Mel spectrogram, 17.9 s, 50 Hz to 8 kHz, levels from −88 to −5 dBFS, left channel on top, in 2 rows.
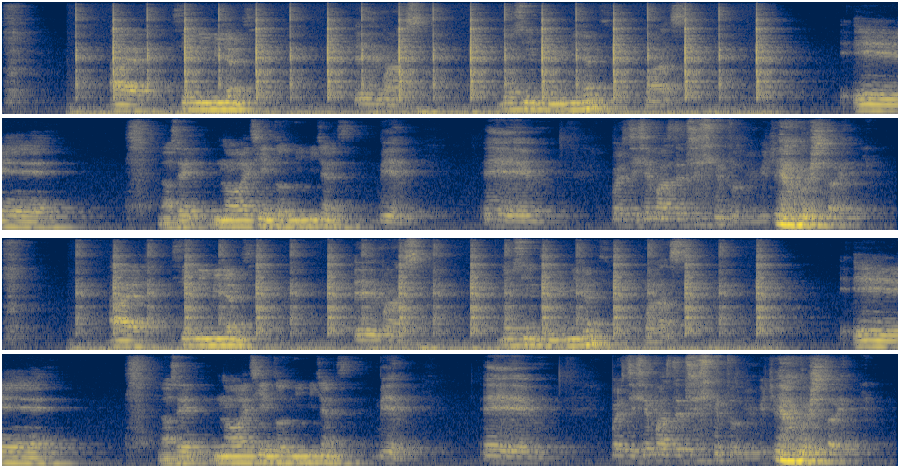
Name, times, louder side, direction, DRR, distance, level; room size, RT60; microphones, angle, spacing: sound 1, 0.6-7.7, left 3 dB, 40° left, 0.5 m, -30 dB
voice 1, 1.1-2.5 5.0-6.0 8.5-9.4 10.2-12.4 16.7-17.2, equal, 35° right, -8 dB, 1.2 m, -23 dB
voice 2, 3.5-4.2 6.4-6.9 12.7-13.0 13.8-17.6, right 2 dB, 80° right, -4 dB, 1.3 m, -32 dB
5.0 x 3.5 x 2.3 m, 1.1 s
head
